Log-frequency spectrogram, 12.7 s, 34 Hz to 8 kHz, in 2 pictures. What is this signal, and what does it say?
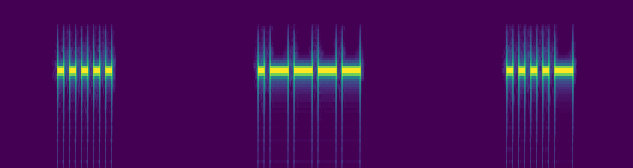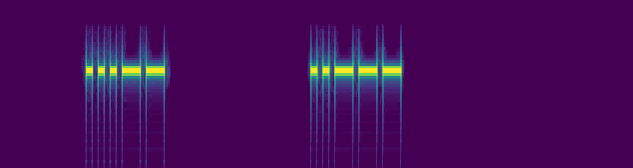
Morse code, heard as a keyed tone, about 20 wpm, spaced as for 5 wpm, 800 Hz. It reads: 51432
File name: arrl / Grp-6 Drill-2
